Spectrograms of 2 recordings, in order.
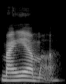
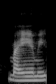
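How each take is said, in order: First: It is pronounced the local Oklahoma way. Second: It is pronounced the usual Florida way. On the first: It names the town in Oklahoma. "here in Oklahoma, it's Miami. That's how you say it" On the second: It names the city in Florida. "Miami, Florida"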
